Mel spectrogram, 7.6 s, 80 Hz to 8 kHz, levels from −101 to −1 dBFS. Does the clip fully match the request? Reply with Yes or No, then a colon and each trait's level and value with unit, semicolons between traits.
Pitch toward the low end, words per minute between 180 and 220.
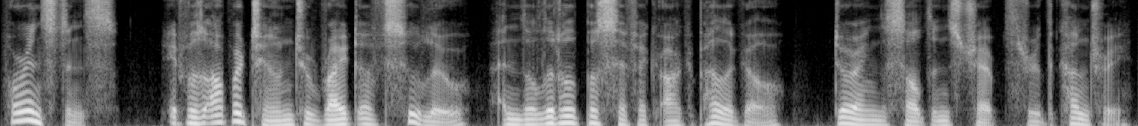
No: low, 120 Hz; average, 165 wpm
